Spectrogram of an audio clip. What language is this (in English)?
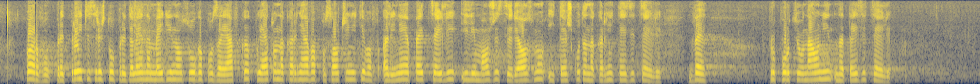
Bulgarian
